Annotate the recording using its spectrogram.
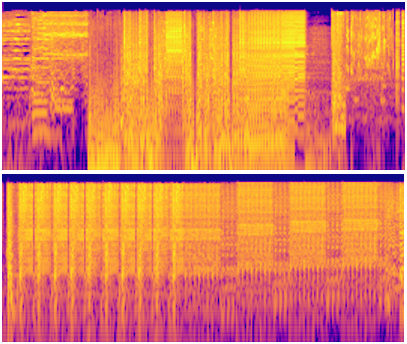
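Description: Harsh, distorted cacophony from an edited cartoon soundtrack, loud for about three seconds and then cutting off abruptly. It is followed by a short snippet of sound looped in a rapid stutter several times a second.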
